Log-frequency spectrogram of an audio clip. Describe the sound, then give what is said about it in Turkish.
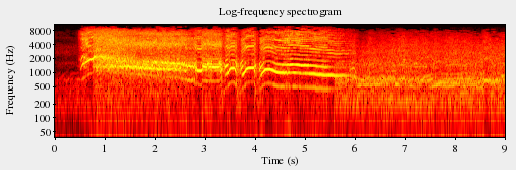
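Loud, anguished crying with long wailing, sobbing cries that rise and fall, intense for several seconds before trailing off into a quieter, continuing moan. “Ağlama sesi.”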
